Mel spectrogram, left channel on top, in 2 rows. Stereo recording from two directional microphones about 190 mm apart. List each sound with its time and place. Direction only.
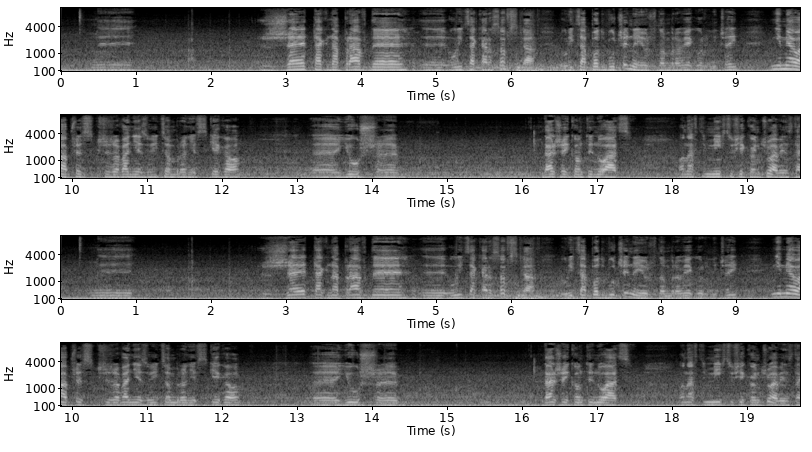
0.5 s vehicle: 15° left (ahead or behind)
2.7 s speech: 15° left (ahead or behind)
16.3 s speech: 15° left (ahead or behind)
